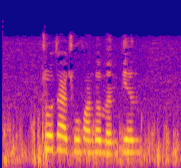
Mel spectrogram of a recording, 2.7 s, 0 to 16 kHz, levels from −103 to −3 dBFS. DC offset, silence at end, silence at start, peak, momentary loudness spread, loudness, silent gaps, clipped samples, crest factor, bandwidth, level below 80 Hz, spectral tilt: under 0.1%; 0.05 s; 0.05 s; -2 dBFS; 18 LU; -15 LUFS; none; under 0.1%; 14 dB; 8.2 kHz; -46 dBFS; -6.5 dB/octave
